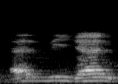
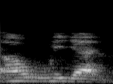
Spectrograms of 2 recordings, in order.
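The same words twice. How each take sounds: First: The r is thin with lips drawn down. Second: The r is rounded, sounding close to w. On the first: The speaker calls it right. "tidak terangkat ini bibir kita" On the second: The speaker calls it wrong. "Tidak dibaca wi"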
